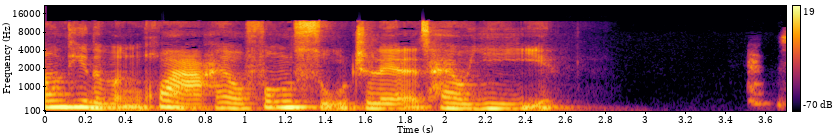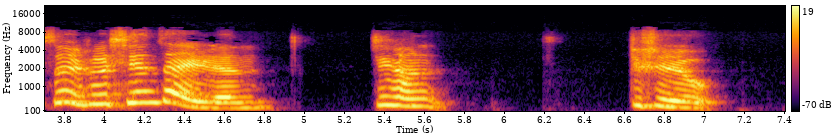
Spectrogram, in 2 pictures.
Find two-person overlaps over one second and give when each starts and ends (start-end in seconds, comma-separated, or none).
none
